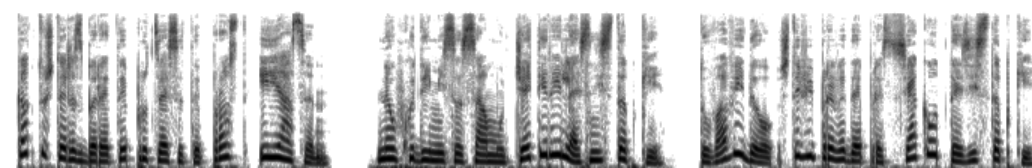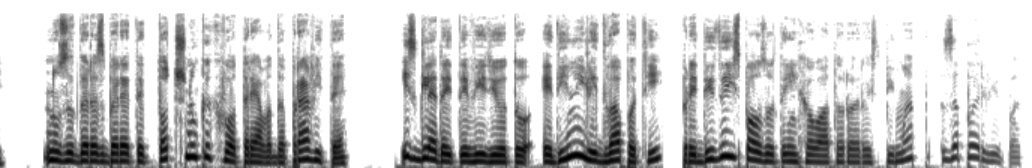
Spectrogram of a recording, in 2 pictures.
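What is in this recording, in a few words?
Bulgarian, female, e-learning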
